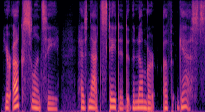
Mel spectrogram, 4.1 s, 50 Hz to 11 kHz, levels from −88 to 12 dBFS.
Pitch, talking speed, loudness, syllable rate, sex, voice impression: 180 Hz, 130 wpm, -20 LUFS, 4.2 syllables/s, female, feminine, adult-like, slightly soft, slightly cute, calm, friendly, slightly reassuring, slightly sweet, slightly kind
